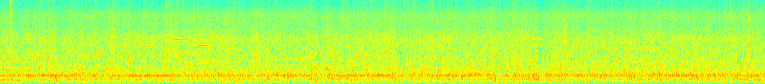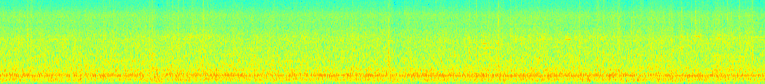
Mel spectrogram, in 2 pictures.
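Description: Steady engine and hull noise of a high-speed passenger ferry under way, heard inside its passenger cabin, with one constant humming tone running under an even rushing noise.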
